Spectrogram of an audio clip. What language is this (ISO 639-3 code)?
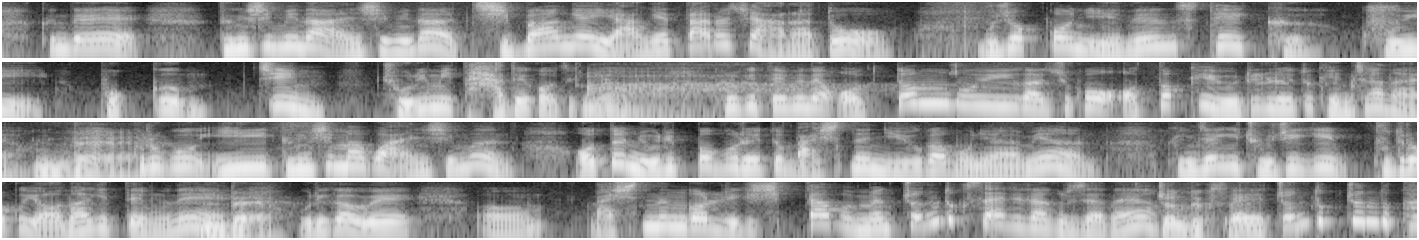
kor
